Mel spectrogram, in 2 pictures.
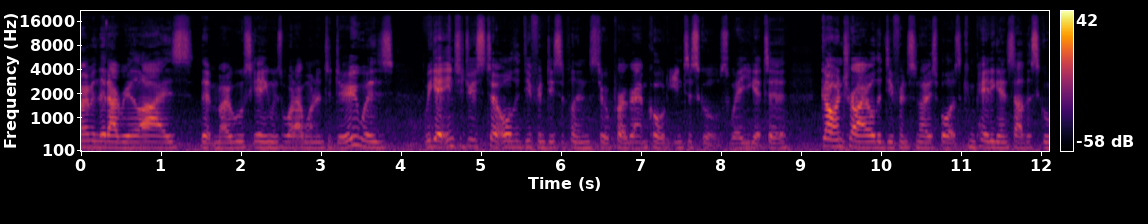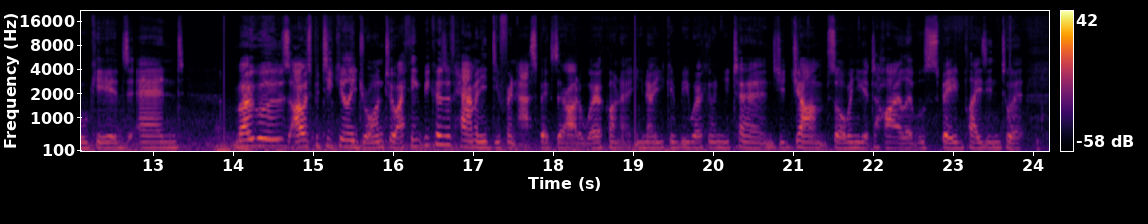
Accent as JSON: {"language": "English", "town": "Cairns", "region": "Queensland", "country": "Australia", "tie": "born there", "also_born_or_lived": "Mount Buller", "said": "Well, I was born up in Cairns, then we moved down to Bowen Heads."}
